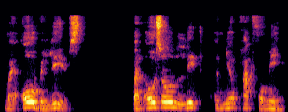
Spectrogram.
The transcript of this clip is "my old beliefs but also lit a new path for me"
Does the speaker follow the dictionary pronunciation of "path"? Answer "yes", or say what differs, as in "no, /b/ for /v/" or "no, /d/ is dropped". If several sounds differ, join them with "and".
no, /t/ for /θ/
